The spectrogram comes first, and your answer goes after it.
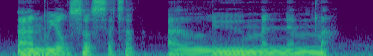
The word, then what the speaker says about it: aluminium: Uh so, we had concrete bricks and we also set up aluminum or aluminium as it's properly pronounced.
